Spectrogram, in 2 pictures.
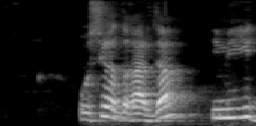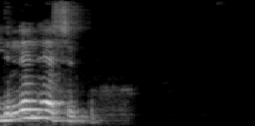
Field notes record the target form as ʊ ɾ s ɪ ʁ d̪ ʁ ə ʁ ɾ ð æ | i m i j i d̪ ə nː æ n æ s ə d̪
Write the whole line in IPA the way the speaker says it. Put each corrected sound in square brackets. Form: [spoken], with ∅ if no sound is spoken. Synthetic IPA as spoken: ʊ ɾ s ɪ ʁ d̪ ʁ ə [∅] ɾ ð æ | i m i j i d̪ ə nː æ n æ s ə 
